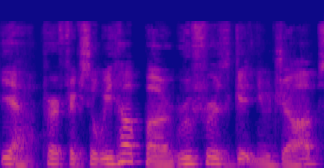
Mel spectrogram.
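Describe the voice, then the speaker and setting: Somewhat breathy, a man speaks at a fairly quick pace with medium pitch and ordinary pitch variation over a quiet background. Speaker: cold caller, sales. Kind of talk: sales cold call on phone. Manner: hesitant, stuttering, many fillers.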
